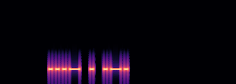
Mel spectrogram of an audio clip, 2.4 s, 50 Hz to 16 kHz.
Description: Morse code, heard as a keyed tone, about 36 wpm, 700 Hz. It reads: VER
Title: Top Three Letter Combinations in Words 35wpm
